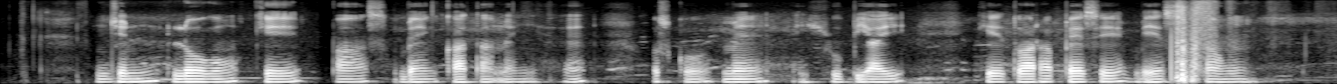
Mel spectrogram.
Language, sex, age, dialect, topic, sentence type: Hindi, male, 18-24, Marwari Dhudhari, banking, question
